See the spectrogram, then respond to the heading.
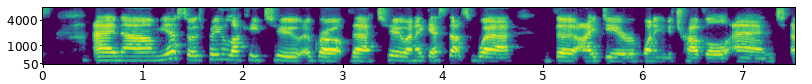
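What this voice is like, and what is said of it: English accent. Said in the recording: “I know the accent might give it away ... So I'm originally from England”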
